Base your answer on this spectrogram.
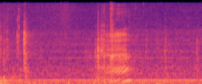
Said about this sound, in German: Ist das ein eine Eiswürfelmaschine ah. mit, pass auf, mit Funktion Crush Eis.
